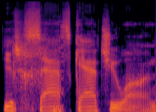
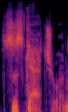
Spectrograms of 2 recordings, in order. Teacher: really, it's just you emphasize just the second syllable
